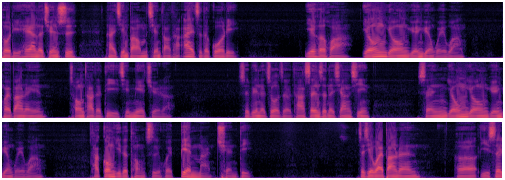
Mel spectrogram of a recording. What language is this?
Chinese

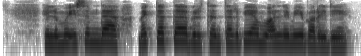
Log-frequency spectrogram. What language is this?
Uyghur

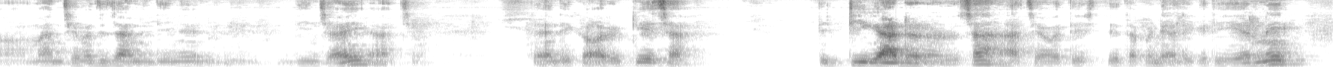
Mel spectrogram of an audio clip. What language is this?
Nepali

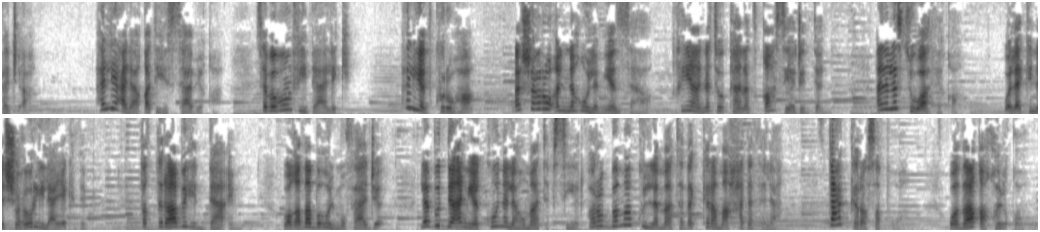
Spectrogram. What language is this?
Arabic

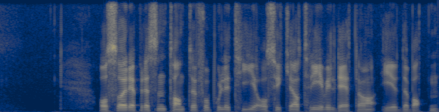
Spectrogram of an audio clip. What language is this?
Norwegian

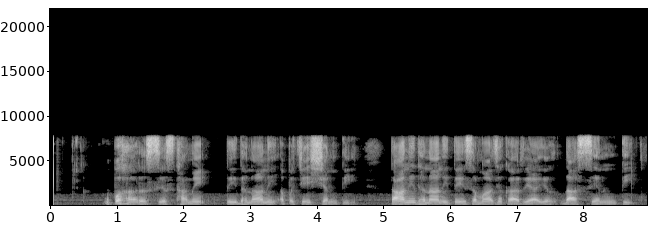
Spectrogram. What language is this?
Sanskrit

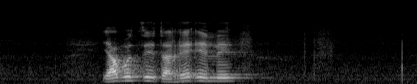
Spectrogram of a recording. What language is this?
Northern Sotho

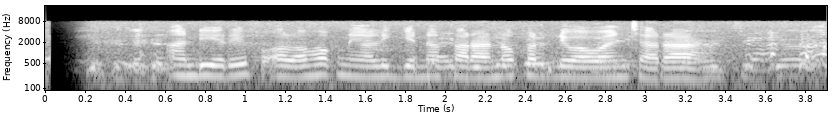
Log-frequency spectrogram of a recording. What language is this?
Sundanese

